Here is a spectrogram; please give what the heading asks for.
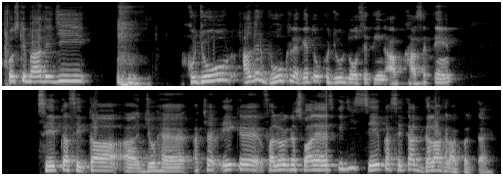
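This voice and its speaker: A Pakistani-accented man speaks in a slightly high register, like a doctor advising followers directly. His delivery is informal and instructive, and he repeats important points for emphasis. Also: lively intonation, unhurried, darkish tone. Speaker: doctor giving diet advice. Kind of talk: informal instructional health talk to camera.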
